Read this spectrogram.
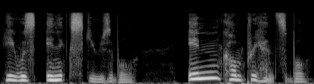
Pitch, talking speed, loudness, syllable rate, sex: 175 Hz, 75 wpm, -19 LUFS, 5.3 syllables/s, female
